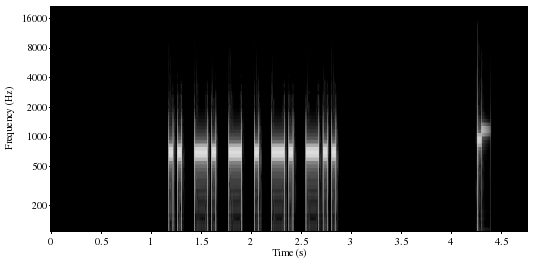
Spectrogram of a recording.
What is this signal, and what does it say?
Morse code, heard as a keyed tone, about 28 wpm, 700 Hz. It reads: INTEND
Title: Top 1501-1750 Words 28wpm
